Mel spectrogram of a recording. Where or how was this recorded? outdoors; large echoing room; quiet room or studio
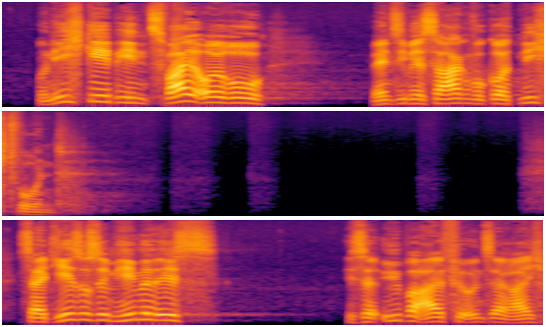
large echoing room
